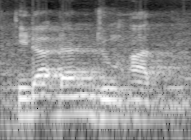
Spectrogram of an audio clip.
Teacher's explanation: bunyi hentian singkat yang terjadi di tenggorokan karena pitas suara menutup rapat lalu dilepaskan cepat. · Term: glotal stop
